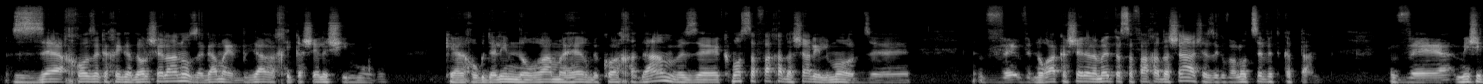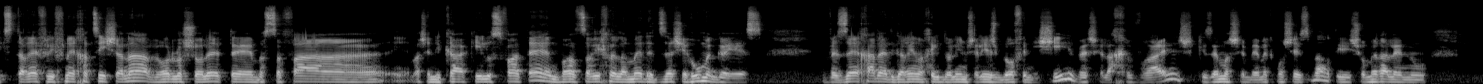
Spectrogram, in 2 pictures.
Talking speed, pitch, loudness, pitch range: 155 wpm, 120 Hz, -22 LUFS, 110-130 Hz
